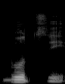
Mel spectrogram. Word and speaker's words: Butzi: Butzi It's spelled B-U-T-Z-I. – Bootsy. – Bootsy.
